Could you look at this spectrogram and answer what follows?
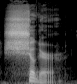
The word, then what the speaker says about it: sugar: Sugar Remember the word sugar. Remember that's pronounced sugar.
